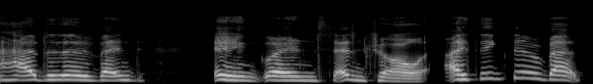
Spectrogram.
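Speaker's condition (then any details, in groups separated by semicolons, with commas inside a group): Cerebral palsy with speech impediment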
